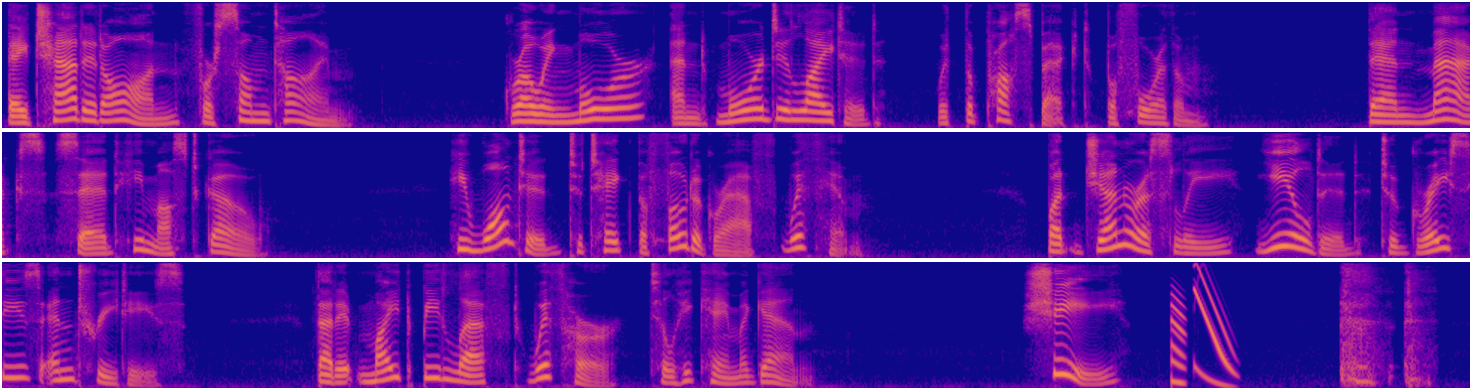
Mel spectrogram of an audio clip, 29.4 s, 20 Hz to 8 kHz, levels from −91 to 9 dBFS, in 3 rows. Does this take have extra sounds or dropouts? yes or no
yes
